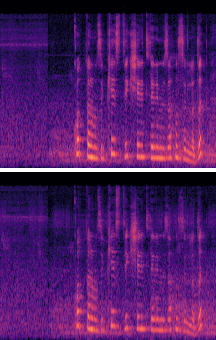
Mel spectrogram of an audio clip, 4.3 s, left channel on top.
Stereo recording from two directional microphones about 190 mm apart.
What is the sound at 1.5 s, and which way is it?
A woman's voice, 30° left (ahead or behind).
